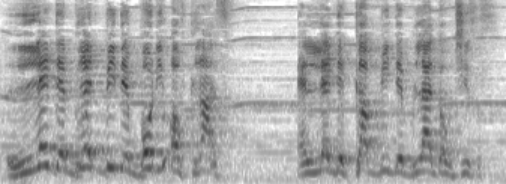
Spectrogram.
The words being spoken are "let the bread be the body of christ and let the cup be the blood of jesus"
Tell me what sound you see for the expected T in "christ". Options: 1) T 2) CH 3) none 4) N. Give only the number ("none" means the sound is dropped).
3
